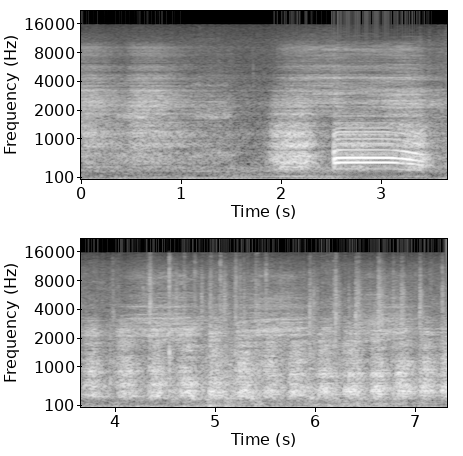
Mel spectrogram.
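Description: LGB G-scale steam locomotive's onboard sound unit: a steam hiss, then about two and a half seconds in a steam whistle blast of about a second, the loudest sound, which sags in pitch as it ends. Steady rhythmic chuffing follows, a few chuffs a second, as the locomotive runs; here the sound unit is working properly.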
